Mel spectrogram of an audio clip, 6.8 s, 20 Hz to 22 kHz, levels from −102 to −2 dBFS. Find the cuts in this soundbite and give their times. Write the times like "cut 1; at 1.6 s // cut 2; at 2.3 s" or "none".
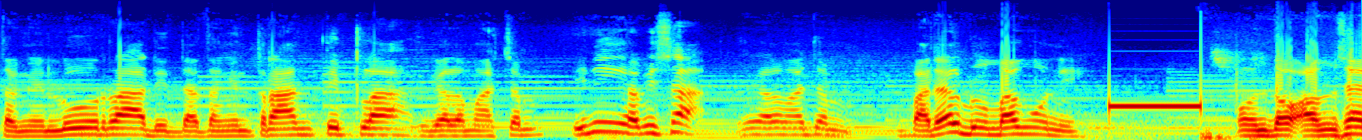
cut 1; at 2.7 s // cut 2; at 5.6 s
